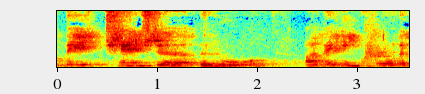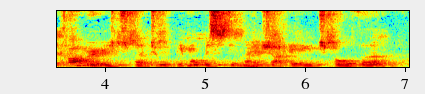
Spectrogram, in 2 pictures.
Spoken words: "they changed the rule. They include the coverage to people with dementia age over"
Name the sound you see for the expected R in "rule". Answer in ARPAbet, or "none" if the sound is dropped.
L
